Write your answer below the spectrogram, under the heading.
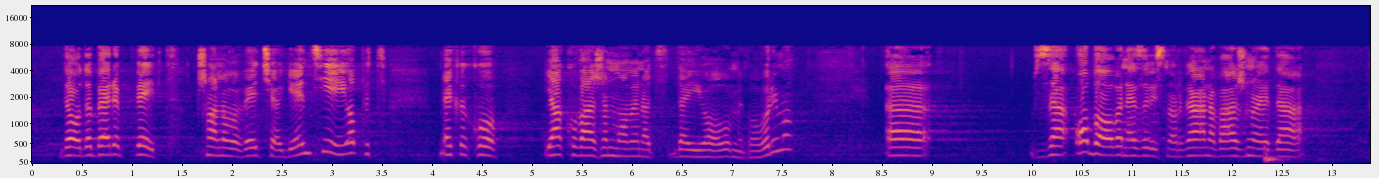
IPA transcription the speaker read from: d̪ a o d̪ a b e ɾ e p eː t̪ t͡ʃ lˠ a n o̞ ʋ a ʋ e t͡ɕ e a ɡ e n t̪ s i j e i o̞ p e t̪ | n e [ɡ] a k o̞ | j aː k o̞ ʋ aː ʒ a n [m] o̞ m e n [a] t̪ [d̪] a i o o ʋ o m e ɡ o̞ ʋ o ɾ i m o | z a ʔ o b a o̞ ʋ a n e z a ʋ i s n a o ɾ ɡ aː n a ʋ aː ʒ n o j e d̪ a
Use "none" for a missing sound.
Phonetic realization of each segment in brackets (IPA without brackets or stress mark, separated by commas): k, m, a, d̪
